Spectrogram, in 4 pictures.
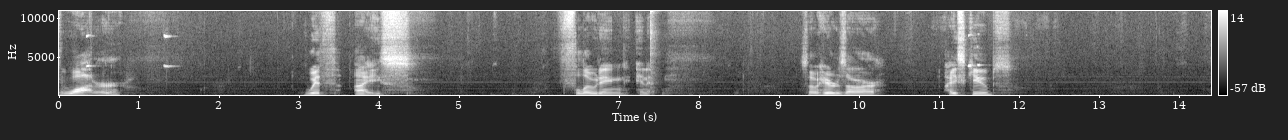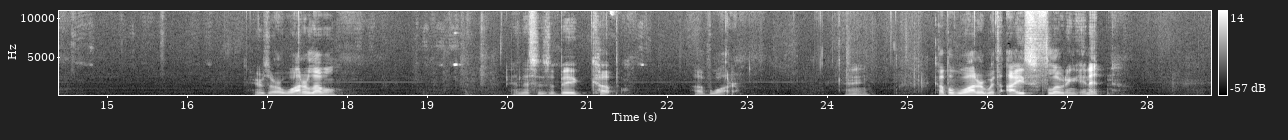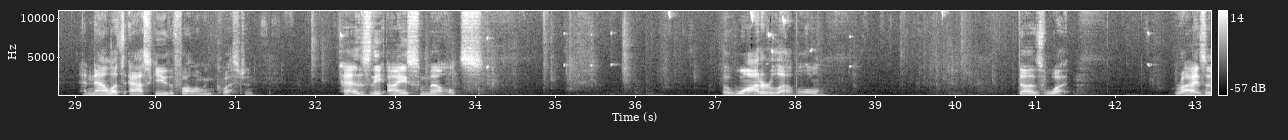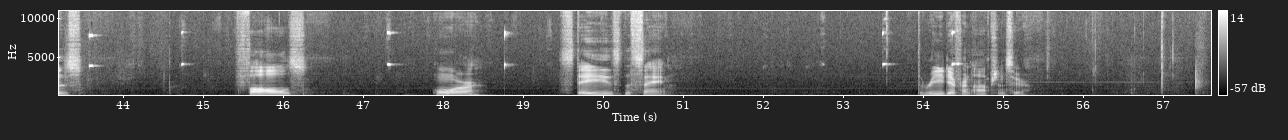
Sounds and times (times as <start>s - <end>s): Speech: 0.0s - 1.0s, 3.1s - 4.6s, 6.2s - 7.6s, 9.3s - 10.4s, 11.1s - 12.0s, 16.8s - 18.0s, 20.0s - 21.6s, 22.3s - 23.0s, 24.2s - 24.6s, 25.4s - 27.7s, 29.0s - 31.3s, 32.3s - 34.2s, 37.1s - 38.5s, 40.8s - 41.6s, 42.8s - 43.6s, 45.4s - 46.4s, 47.9s - 48.6s, 49.5s - 51.0s, 53.9s - 55.5s.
